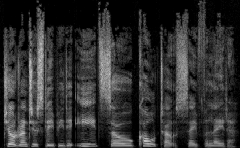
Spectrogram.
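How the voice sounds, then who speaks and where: Low, dry-voiced woman reading a story. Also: unhurried, dry recording. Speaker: narrator. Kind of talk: first-person story reading.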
